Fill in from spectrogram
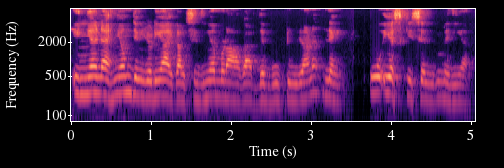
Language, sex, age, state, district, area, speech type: Dogri, female, 60+, Jammu and Kashmir, Reasi, urban, spontaneous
